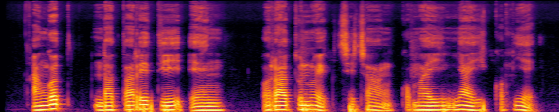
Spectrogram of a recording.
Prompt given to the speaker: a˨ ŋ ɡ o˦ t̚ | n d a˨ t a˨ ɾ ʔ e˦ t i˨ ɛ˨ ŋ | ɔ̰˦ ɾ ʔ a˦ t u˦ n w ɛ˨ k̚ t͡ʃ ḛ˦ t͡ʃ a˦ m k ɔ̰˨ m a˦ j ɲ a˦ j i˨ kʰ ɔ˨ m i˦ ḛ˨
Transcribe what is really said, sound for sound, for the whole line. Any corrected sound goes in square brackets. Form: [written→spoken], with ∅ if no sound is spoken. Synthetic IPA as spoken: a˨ ŋ ɡ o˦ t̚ | n d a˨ t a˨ ɾ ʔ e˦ t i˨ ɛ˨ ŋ | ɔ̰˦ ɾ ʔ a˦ t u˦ n w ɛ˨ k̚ t͡ʃ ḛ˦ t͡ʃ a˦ [m→ŋ] k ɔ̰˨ m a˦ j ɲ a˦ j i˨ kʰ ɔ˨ m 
